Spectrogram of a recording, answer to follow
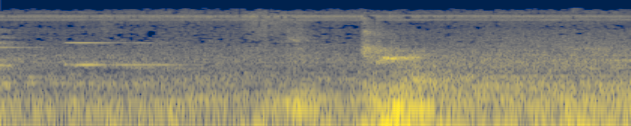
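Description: Elevator car standing at a floor with a low steady hum, then its doors starting to open about two and a half seconds in, with a rush of noise and a short thud.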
